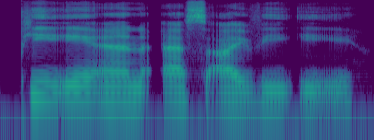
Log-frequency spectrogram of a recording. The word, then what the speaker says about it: pensive: Pensive. Pronunciation. Simple one. Estrumptive, pensive. Stress on the first syllable.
